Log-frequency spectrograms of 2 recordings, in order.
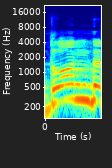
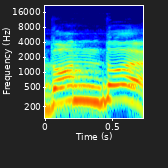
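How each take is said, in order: First: The word ends without a final 'va' syllable. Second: The word ends with a final 'va' syllable. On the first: The speaker calls it wrong. "द्वंद नहीं होता" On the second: The speaker calls it right. "द्वंद्व उच्चारण होगा इसका"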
